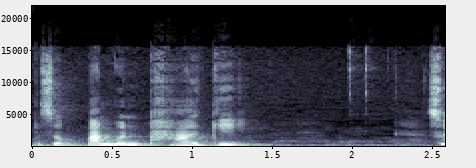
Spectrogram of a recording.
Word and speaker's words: bangun: So if you can see here, B-A-N, bang, we pronounce as bang, and then G-U-N, we pronounce as gun. So bangun pagi.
